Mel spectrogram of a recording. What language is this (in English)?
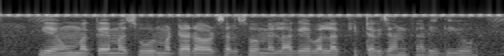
Maithili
